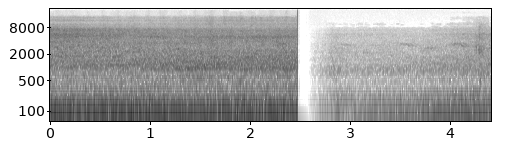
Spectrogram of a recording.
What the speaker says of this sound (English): There's a lot of traffic right now.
